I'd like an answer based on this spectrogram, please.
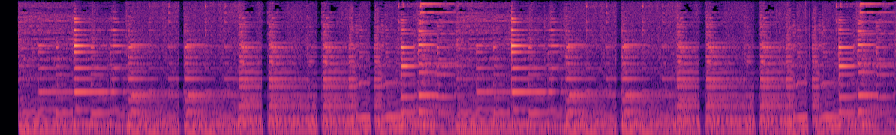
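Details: Harp-like plucked string music plays continuously with a café feel, and no cat vocalisation can be heard.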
